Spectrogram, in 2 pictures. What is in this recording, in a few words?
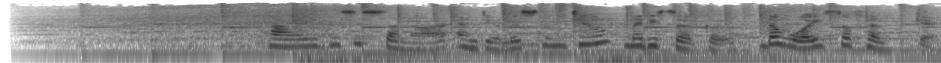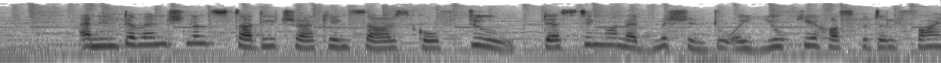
english news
